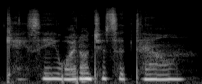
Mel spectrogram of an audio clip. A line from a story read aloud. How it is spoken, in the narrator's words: Tina whispered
